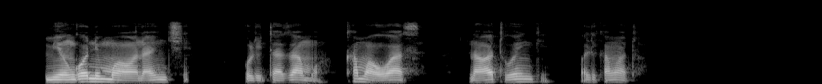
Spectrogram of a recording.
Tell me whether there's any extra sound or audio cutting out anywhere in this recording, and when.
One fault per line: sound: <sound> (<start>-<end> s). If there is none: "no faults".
no faults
